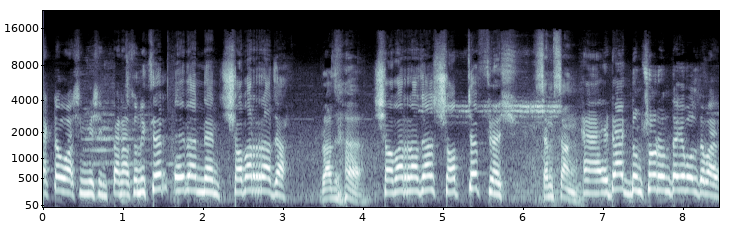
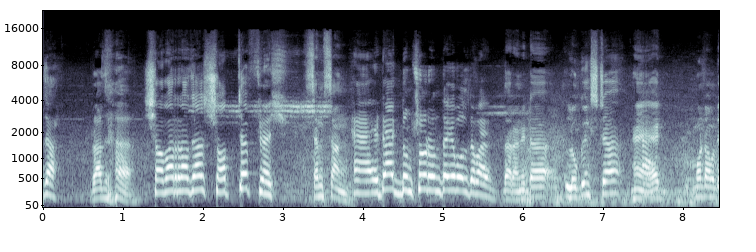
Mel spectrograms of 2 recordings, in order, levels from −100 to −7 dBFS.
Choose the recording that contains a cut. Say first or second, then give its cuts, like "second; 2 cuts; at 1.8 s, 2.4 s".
first; 1 cut; at 1.5 s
